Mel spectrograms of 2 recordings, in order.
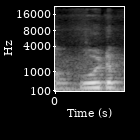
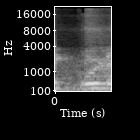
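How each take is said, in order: First: "कुड" with short u straight into D; silent L. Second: "कुड" misread with an audible L before D; wrong pronunciation. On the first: Teacher giving the reading of could, कुड with silent L. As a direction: say कुड as kood, no L. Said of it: "इसको कुड पढ़ेंगे". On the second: Teacher showing what not to read, कुड with L voiced. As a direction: say कुड as koold, L sounded. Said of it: "कुड नहीं पढ़ेंगे". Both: Shown as a demonstration.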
